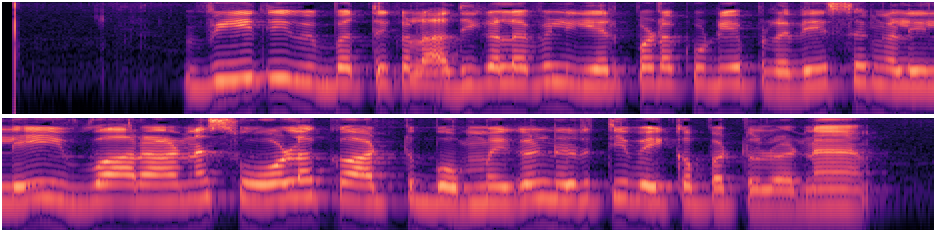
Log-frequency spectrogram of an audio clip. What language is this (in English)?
Tamil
